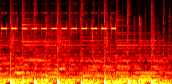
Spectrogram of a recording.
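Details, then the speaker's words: Steady repeating electronic warning beeps, about two a second, with music behind, from an OR Safety clear access spine surgery table as it lowers to the ground, warning staff to keep personnel and equipment clear: equipment warning beep. "you'll note an audible deep as the table is lowered to the ground warning caregivers to keep personnel and equipment clear of the table"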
